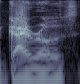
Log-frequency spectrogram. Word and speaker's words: gyros: in chicago and really they're called gyros right so then i know that you know it's like they're the professional the right way to say it but if you didn't call them gyros or gyros or guy rose if you didn't call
